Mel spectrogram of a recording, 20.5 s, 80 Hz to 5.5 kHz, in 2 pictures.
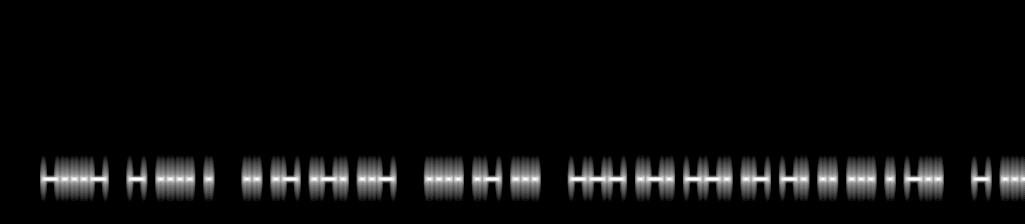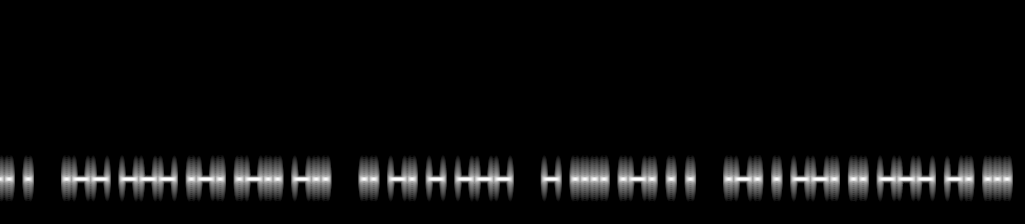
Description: Morse code, heard as a keyed tone, about 25 wpm, 600 Hz. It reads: <BT> THE IARU HAS ORGANISED THE WORLD INTO THREE REGIONS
